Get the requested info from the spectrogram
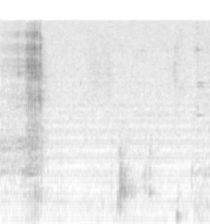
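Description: A short slurp as hot coffee is sipped from a small glass, about a third of a second in, followed by a couple of faint mouth sounds.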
